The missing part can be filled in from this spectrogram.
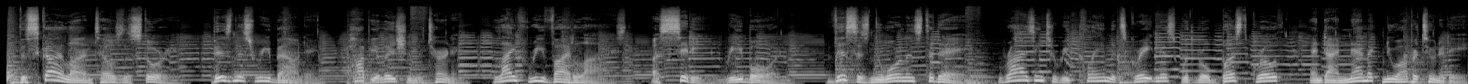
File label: informative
